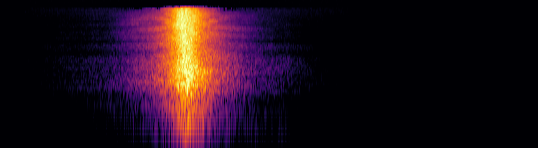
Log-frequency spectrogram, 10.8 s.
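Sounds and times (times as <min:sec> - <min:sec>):
Ford Expedition driving very fast: 0:01.2 - 0:05.8.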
